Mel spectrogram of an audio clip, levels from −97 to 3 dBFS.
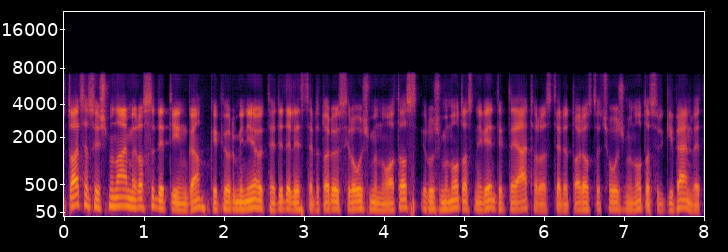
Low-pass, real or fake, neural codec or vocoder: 7.2 kHz; fake; codec, 16 kHz, about 1 kbps, DyCAST, with the encoder's durations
